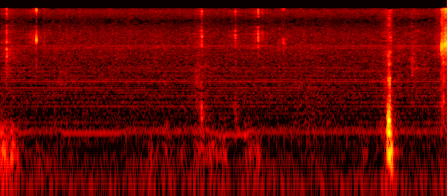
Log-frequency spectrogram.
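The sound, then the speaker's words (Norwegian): A pen that is not working clicks a few times at irregular intervals as someone tries to write, mostly soft, with one sharper, louder click near the end against a quiet background. “denne pennen som ikke virker.”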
